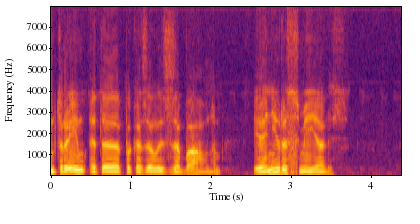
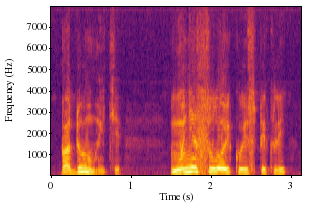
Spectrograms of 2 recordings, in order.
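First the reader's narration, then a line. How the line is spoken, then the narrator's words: Exclaimed. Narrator (Russian): воскликнула Сесиль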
